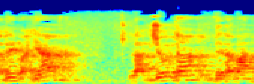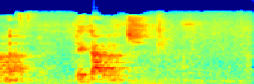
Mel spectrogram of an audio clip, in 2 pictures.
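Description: A performer speaks from a distant stage in a large echoing hall.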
